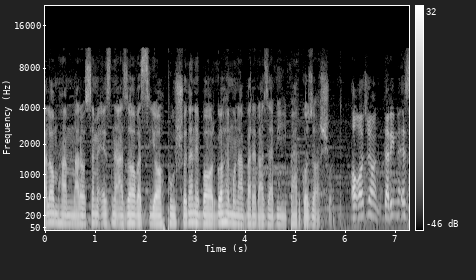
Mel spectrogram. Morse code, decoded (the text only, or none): none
